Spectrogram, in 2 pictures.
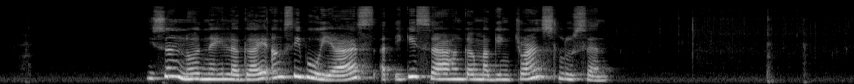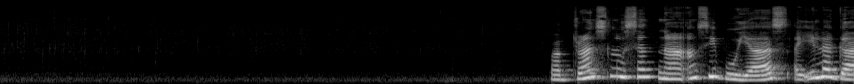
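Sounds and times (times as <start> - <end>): onions sizzling in oil: 6.1 - 14.6.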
